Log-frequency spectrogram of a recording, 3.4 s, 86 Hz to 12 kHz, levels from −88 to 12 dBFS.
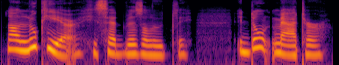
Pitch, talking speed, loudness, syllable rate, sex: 225 Hz, 160 wpm, -16 LUFS, 5.5 syllables/s, female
